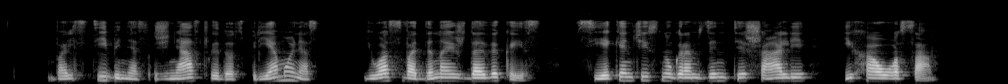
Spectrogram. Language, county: Lithuanian, Šiauliai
